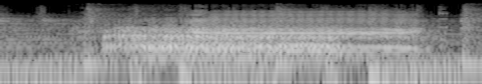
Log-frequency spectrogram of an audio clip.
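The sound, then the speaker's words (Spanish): A single long, wavering sheep bleat, loud, lasting over a second with a strained, nasal quality and no one talking. “Hola oveja lana, ¿qué tal te fue esta semana?”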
